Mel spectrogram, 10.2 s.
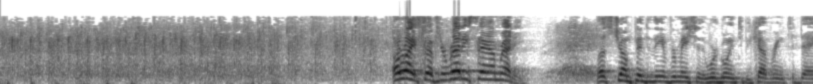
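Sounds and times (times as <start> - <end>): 
audience applause: 0.0 - 5.4
speech: 4.9 - 6.6, 7.4 - 10.1.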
